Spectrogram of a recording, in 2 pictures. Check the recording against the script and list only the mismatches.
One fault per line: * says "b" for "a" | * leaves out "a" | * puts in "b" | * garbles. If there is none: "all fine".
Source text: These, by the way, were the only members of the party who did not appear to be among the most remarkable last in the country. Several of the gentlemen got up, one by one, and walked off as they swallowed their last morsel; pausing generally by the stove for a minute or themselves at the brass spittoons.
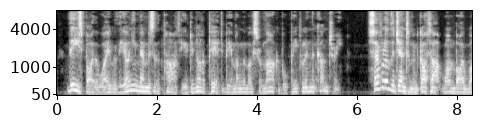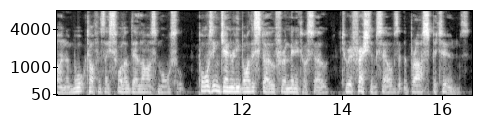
* says "people" for "last"
* puts in "so to refresh"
